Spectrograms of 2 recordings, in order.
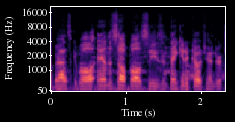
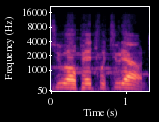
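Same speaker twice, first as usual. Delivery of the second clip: play-by-play; 3 semitones higher, 6 dB louder than usual. Acted. Live softball play-by-play.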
